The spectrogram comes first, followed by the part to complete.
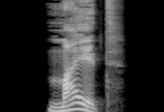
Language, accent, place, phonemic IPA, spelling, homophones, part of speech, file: German, Germany, Berlin, /maɪ̯t/, Maid, meid, noun, De-Maid.ogg
- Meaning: girl, maiden, virgin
